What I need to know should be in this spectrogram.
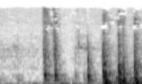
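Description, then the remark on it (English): Several firm knocks on a door, a quick pair followed by a faster run of three or four raps, with a short pause between groups. “I'm sorry, someone's at my door.”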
